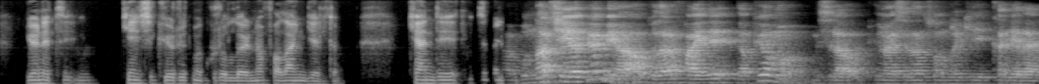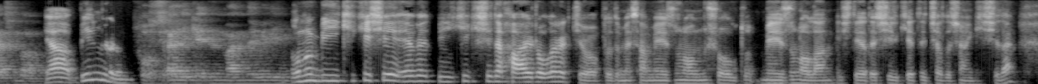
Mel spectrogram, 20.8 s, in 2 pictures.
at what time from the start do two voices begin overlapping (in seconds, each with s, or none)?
none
